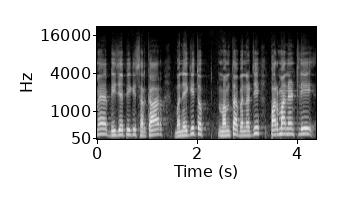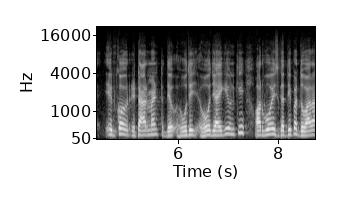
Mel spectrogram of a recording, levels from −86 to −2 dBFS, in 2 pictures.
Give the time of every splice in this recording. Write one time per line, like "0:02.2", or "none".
none

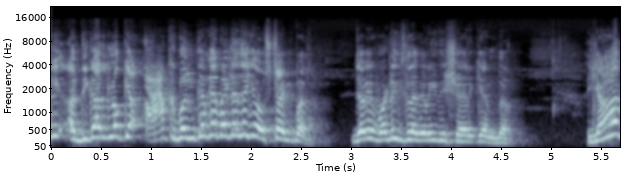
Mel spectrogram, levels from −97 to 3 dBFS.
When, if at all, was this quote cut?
none

